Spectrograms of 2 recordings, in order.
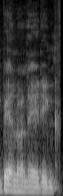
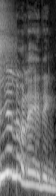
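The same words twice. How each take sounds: First: Bill O'Lading dropped very low and quiet. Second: High. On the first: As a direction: sink Bill O'Lading deep and soft. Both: Shown as a demonstration.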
